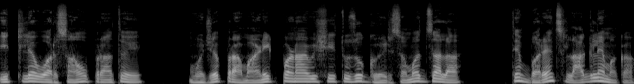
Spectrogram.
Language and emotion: Goan Konkani, sad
